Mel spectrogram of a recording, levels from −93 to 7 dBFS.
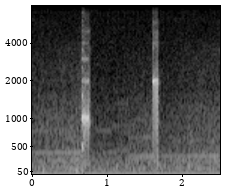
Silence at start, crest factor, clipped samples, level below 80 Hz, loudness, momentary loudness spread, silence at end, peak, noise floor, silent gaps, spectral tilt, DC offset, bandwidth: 0.1 s; 20 dB; under 0.1%; -46 dBFS; -22 LUFS; 22 LU; 0 s; -6 dBFS; -44 dBFS; none; -5 dB/octave; 0.9%; 7.6 kHz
